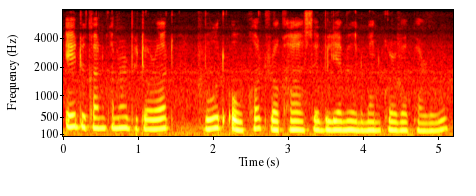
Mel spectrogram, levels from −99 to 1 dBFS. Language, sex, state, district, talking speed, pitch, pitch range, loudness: Assamese, female, Assam, Kamrup Metropolitan, 140 wpm, 210 Hz, 200-235 Hz, -17 LUFS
